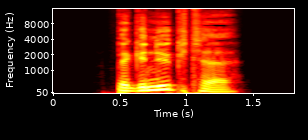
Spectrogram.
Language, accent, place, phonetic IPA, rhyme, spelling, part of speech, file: German, Germany, Berlin, [bəˈɡnyːktə], -yːktə, begnügte, adjective / verb, De-begnügte.ogg
- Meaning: inflection of begnügen: 1. first/third-person singular preterite 2. first/third-person singular subjunctive II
